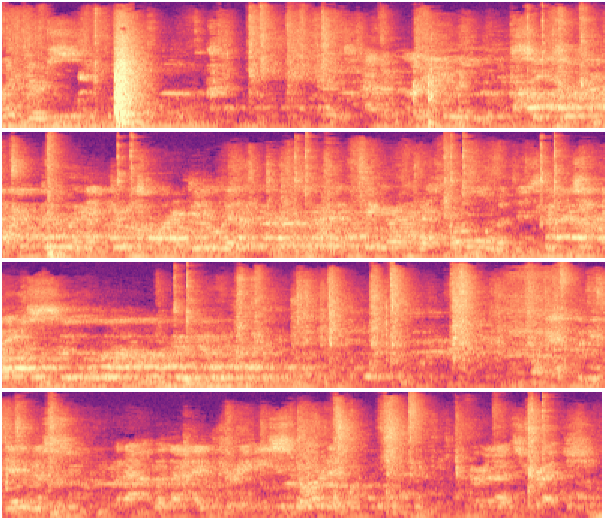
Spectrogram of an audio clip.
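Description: Faint, muffled talking under scattered short clicks and rustles from handling cards and packs on the table, with one sharp knock about a second in.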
